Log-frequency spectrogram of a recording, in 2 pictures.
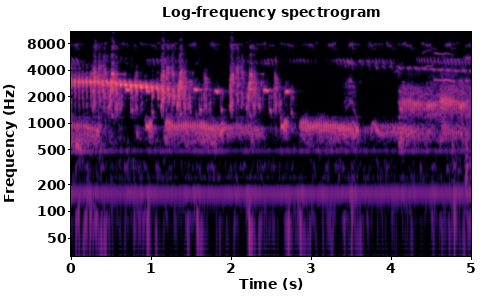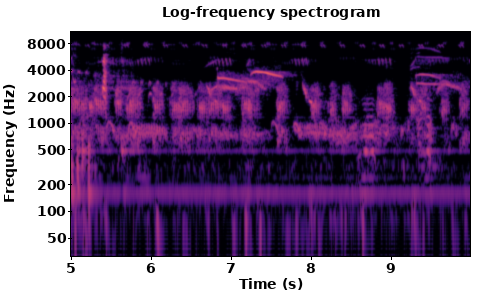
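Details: Water thick-knees at Gowrie dam waterhole, Djuma Game Reserve, Sabi Sand Wildtuin, South Africa, 18:42 on 01/12/2023. A quick run of whistled piping notes sliding downward opens the first second, then a dense chorus of insects and frogs and a steady low hum.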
